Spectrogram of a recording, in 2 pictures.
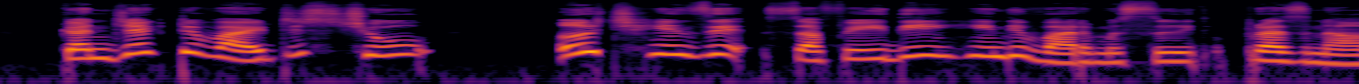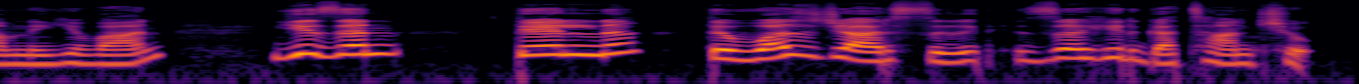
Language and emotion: Kashmiri, neutral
